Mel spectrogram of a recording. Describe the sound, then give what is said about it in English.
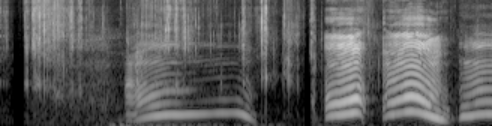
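A few crisp crunches of someone biting into a crispy roasted cocktail potato just taken out of the oven, followed by long, loud appreciative hums and groans from the eater. “Is there anything better than a crispy potato?”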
